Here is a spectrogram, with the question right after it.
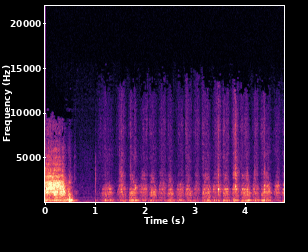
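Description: A wooden stick scratches the black wax coating off the pink strip of a small, flat, wax-coated paper scratch art card. After a brief louder opening burst, a steady run of dry, rhythmic scraping strokes follows, with a mid-range body and a bright, papery hiss.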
